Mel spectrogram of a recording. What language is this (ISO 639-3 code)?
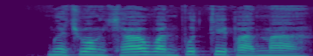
tha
